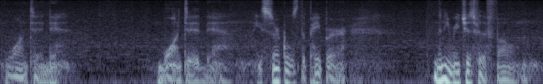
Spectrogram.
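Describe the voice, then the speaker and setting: A man with a low, creaky, rather dark voice hosts a loose, rambling late-night podcast. He swears casually while chatting and reading a novel aloud, with faint music playing in the background.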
